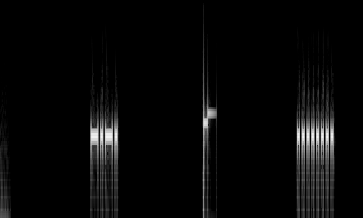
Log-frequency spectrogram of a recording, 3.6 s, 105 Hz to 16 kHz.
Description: Morse code, heard as a keyed tone, about 48 wpm, 700 Hz. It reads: C <HH>
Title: Single Character (Letter:Number:Punctuation:Prosign) 50wpm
